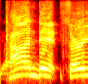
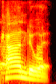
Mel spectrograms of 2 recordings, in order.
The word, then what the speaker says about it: Condit: He's already Condit, sir. You're talking about my pronunciation and names, and you fuck up the easiest one out of all of them. – I said Condit, didn't I? – You said Conduit.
